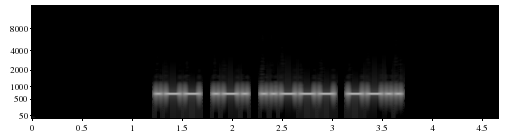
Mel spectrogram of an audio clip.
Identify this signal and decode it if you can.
Morse code, heard as a keyed tone, about 25 wpm, 700 Hz. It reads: WR2Z
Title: USA Call Signs - 4 Characters - 3x Character Spacing - 25wpm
